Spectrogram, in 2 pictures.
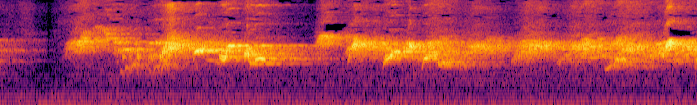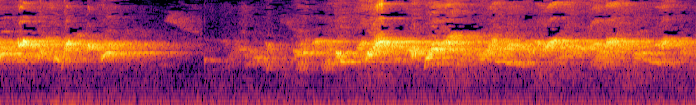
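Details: Morning duel song of an old wild-caught red-whiskered bulbul in a cage, Vietnam: loud liquid whistled phrases strung together, a short dip in volume midway, then renewed bright warbling.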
